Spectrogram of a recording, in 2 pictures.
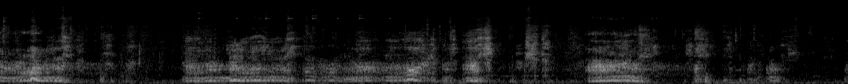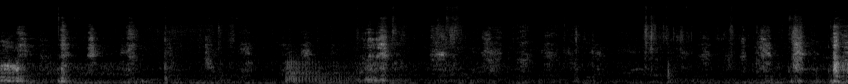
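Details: Two 13-month-old Patterdale terriers chewing a chew stick. They give low, rumbling growls in uneven bursts, mixed with crackly chewing and gnawing clicks. A person's voice is faint in the background.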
